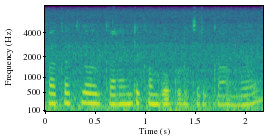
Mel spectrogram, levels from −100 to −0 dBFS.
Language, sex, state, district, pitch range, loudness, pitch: Tamil, female, Tamil Nadu, Chennai, 205-240 Hz, -15 LUFS, 225 Hz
